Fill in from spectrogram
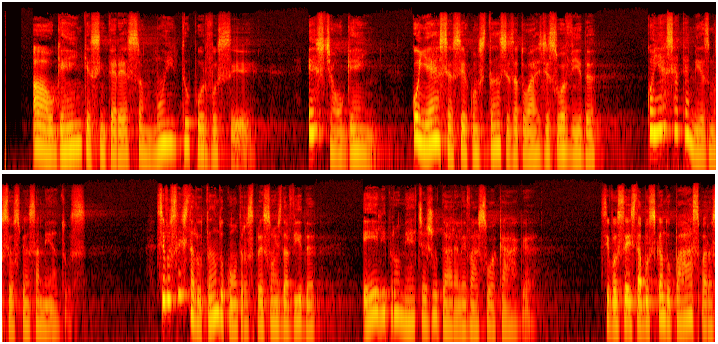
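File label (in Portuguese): OTIMISMO EVANGELICO - female, Telemensagens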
